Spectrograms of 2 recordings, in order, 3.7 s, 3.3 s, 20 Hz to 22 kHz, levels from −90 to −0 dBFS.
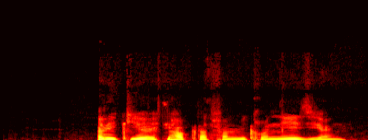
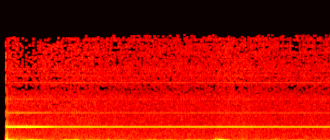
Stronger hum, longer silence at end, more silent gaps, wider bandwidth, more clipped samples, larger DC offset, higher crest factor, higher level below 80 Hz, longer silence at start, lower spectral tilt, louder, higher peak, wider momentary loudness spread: neither; first, 0.25 s vs 0 s; neither; second, 6 kHz vs 17 kHz; neither; neither; about the same, 16 dB vs 18 dB; second, -60 dBFS vs -30 dBFS; first, 0.95 s vs 0.05 s; first, -10.5 dB/octave vs -3.5 dB/octave; first, -24 LUFS vs -27 LUFS; second, -8 dBFS vs -2 dBFS; about the same, 9 LU vs 11 LU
